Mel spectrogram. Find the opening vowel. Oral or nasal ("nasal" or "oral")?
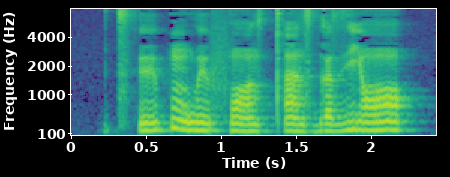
oral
